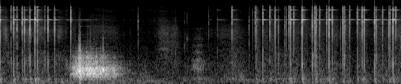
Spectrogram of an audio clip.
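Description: Long acrylic nails tap and scratch a hollow, medium white and pale pink plastic lotion bottle with a large-letter label, held close up. Quick, bright, clicky taps are broken by a louder, fuller scratching burst near the start. A short quiet pause follows, then rapid tapping resumes to the end.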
